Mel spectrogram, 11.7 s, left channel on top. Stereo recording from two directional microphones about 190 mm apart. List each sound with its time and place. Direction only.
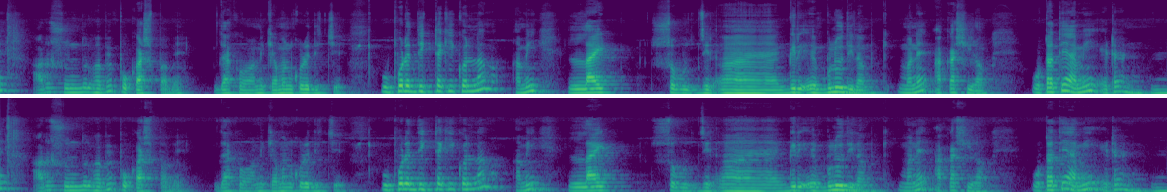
0.3 s speech: 10° left (ahead or behind)
1.1 s speech: 40° left (ahead or behind)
